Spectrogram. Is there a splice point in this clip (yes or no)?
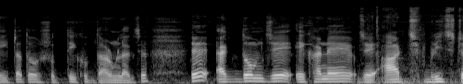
yes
